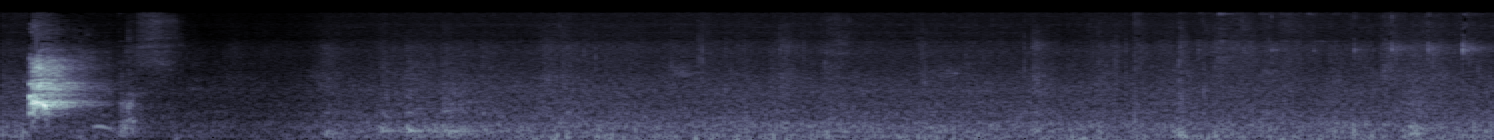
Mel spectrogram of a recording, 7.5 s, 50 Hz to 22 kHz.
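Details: A 114-day-old Shiba Inu puppy lets out one short, bright, sharp bark with a yelping edge, after which the room falls quiet apart from faint rustling.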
